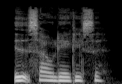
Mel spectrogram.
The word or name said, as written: edsaflæggelse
